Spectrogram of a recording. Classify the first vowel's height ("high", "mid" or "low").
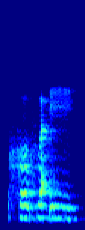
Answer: mid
